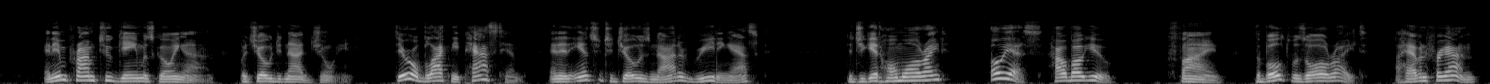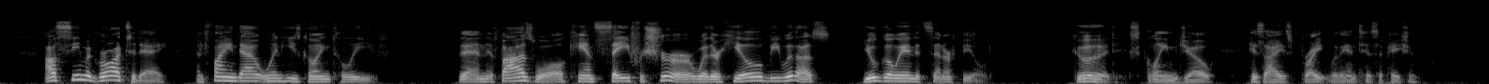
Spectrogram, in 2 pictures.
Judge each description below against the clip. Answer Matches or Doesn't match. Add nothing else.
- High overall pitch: Doesn't match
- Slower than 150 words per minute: Doesn't match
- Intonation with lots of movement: Matches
